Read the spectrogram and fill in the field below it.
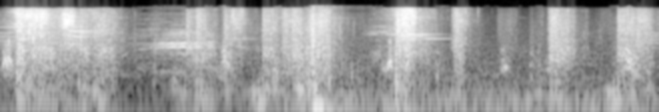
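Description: Swords clash and clang in a close fight.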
